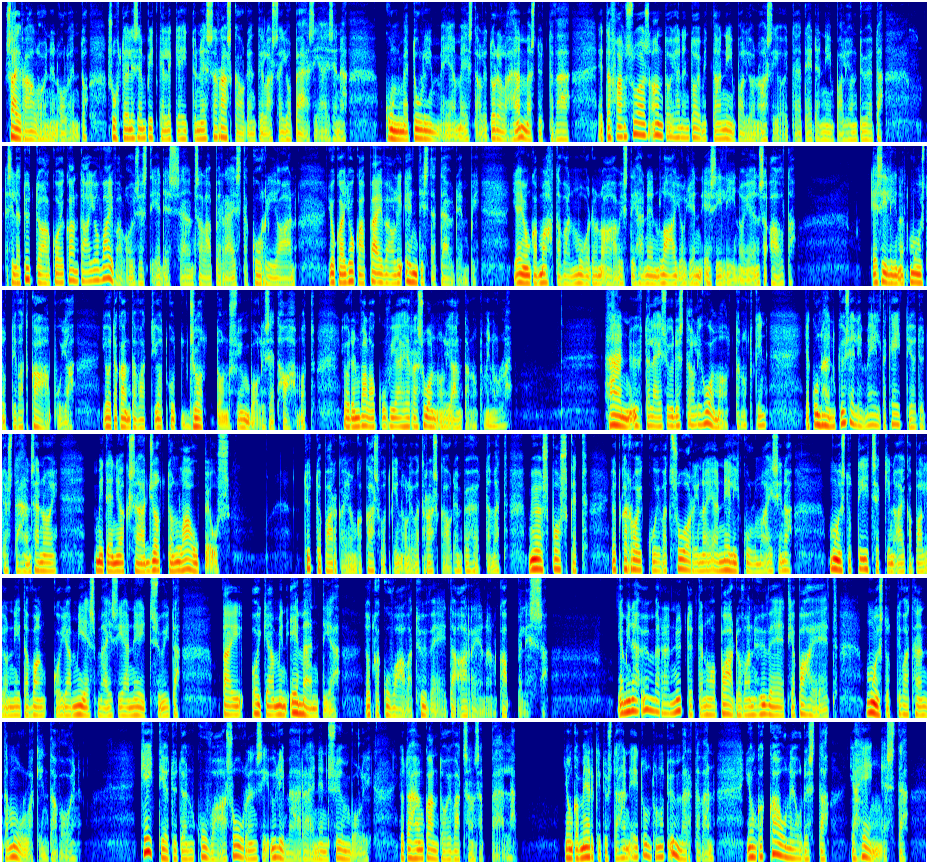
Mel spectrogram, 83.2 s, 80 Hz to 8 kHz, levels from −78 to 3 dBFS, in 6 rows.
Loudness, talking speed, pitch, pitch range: -20 LUFS, 105 wpm, 130 Hz, 120-145 Hz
